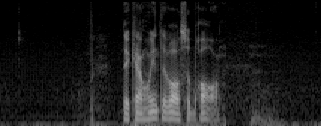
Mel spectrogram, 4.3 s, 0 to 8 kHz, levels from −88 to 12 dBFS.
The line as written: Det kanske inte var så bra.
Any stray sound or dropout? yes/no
no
